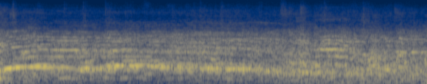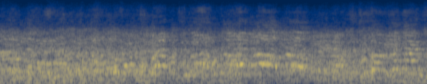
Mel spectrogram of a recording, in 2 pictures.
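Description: A large crowd chatters and cheers in an echoing hall.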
